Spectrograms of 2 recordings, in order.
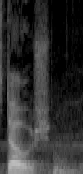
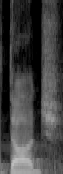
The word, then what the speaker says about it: Doge: It's Doge. Some people think it's Dodge. It's not. It's Doge.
